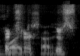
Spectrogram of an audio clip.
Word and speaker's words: Fichtner: Fichtner. Fichtner. Yeah, you're right. Ignore the T, just Fichtner.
